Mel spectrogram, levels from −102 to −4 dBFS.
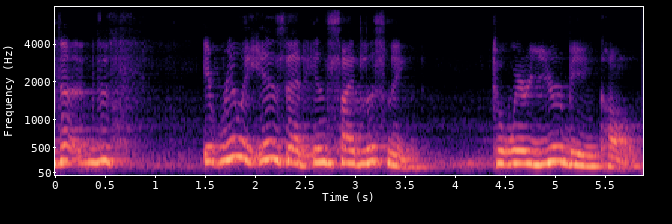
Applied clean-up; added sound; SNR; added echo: none; none; none; reverberation time 0.4 s.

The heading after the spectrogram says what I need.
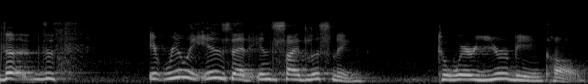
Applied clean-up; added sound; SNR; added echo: none; none; none; none.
